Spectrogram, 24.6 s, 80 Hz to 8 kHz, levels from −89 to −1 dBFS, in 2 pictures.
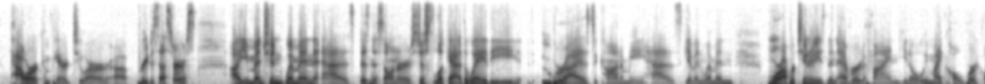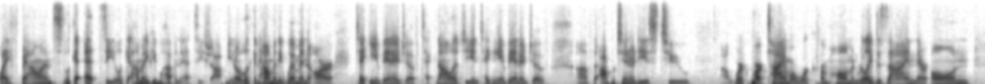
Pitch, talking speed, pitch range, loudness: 155 Hz, 200 wpm, 145-170 Hz, -27 LUFS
